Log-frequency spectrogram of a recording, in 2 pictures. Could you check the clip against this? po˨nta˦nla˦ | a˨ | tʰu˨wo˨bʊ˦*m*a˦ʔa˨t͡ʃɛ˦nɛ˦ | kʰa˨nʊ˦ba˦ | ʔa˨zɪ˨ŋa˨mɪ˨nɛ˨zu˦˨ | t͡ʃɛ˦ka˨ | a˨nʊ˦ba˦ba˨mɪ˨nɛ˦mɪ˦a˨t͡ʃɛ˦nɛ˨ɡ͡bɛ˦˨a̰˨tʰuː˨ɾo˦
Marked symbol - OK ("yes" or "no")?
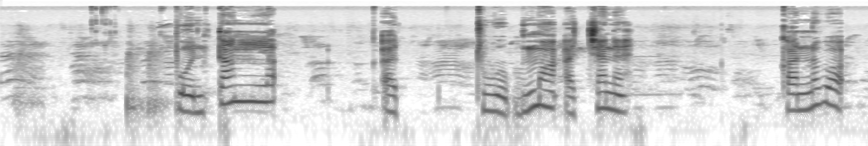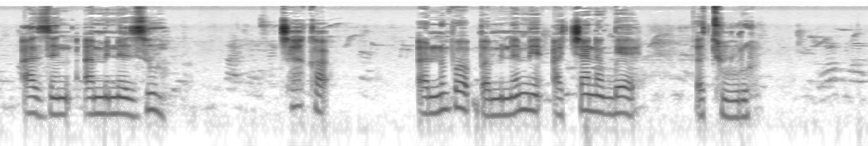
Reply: yes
